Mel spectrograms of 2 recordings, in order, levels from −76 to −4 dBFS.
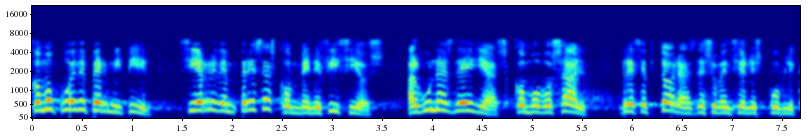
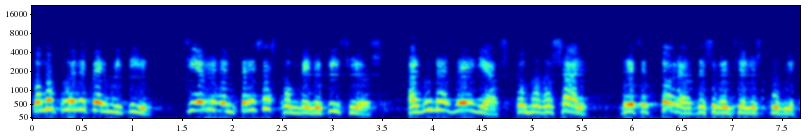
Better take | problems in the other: first | noise reduction (neural separator model SepFormer DNS4)

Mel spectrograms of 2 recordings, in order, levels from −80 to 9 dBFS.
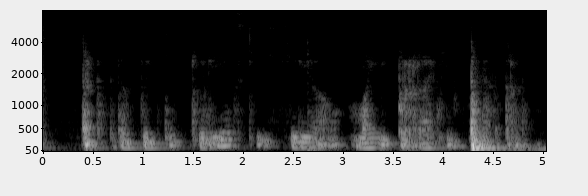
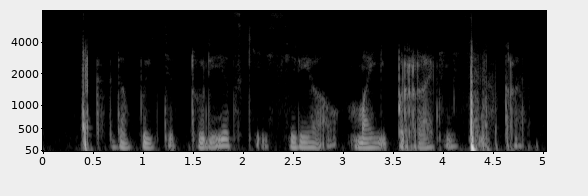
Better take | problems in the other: second | background sound (Bowed string instrument); 20 dB below the speech // room echo; dies away in 0.3 s

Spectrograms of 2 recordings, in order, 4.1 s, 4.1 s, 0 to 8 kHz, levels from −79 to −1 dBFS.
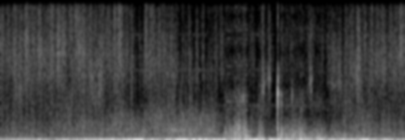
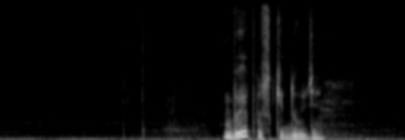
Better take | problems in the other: second | noise reduction (neural separator model SepFormer DNS4)

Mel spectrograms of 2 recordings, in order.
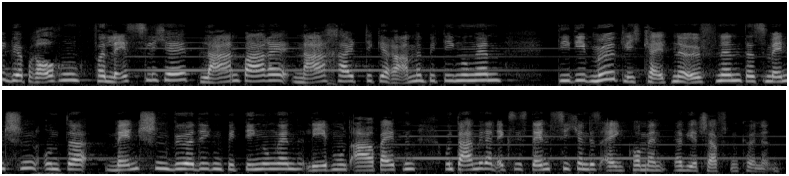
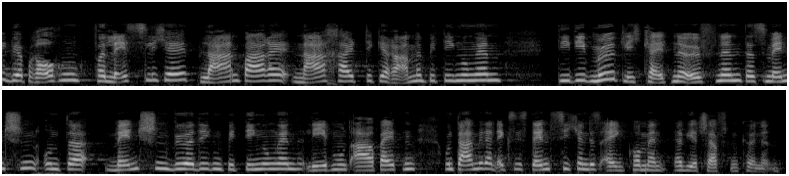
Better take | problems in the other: second | background sound (Wind instrument, woodwind instrument); 18 dB below the speech

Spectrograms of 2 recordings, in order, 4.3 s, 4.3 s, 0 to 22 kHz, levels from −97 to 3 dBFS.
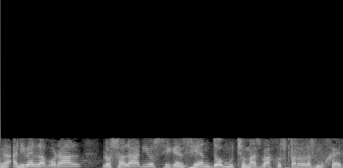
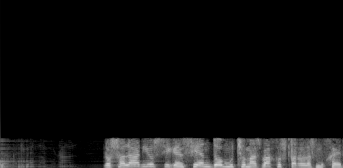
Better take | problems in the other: first | noise reduction (neural mask model RNNoise)

